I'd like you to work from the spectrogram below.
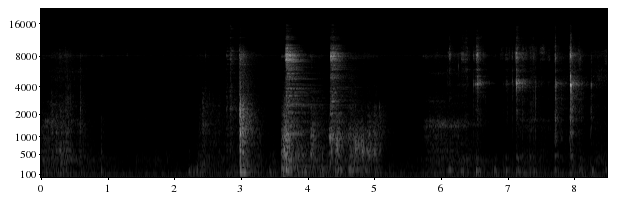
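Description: Material is cut by hand for a small traditional lighthouse model. Sparse, close snips and scraping cuts come in short bursts, separated by quiet pauses.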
